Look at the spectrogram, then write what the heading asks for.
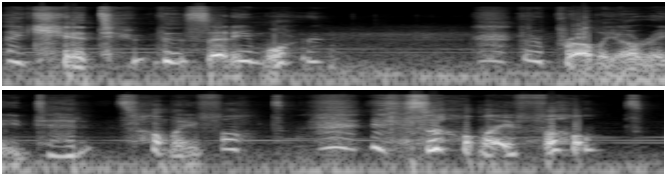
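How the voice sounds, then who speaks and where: A man's voice: extremely high pitch, expressive, a little slow, vocal fry, darkish tone, faint music behind, voice pushed up, full character voice. A man voicing an anguished, despairing glowing spark creature in an amateur audio drama, pleading in repeated bursts. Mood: despairing, weeping.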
